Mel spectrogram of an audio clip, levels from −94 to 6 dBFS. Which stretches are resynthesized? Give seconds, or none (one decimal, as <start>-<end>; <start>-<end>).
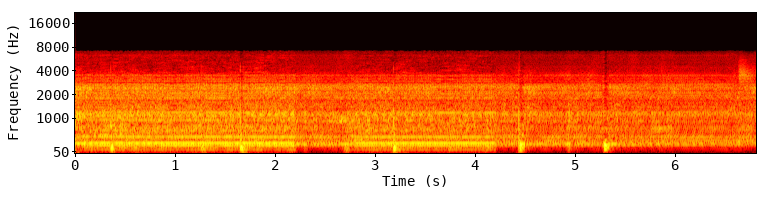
2.2-2.8; 4.2-6.8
